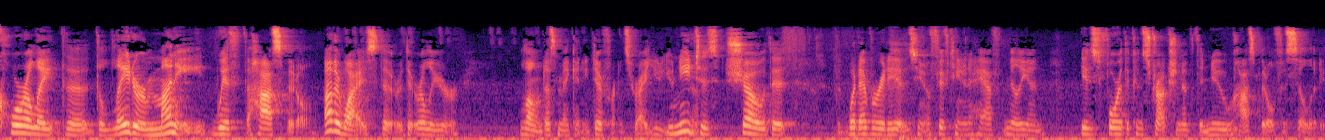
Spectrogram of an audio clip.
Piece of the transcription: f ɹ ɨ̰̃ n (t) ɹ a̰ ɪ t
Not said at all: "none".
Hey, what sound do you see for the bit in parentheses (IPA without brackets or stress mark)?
s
